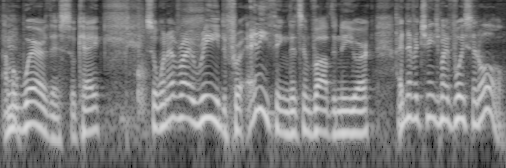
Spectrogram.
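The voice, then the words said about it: Heavy New York accent. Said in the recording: “I already have a heavy, heavy New York accent.”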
